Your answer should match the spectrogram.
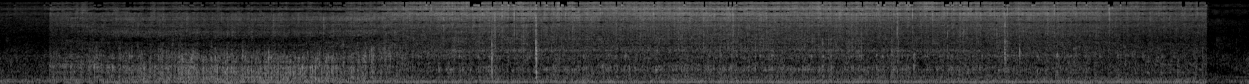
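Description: Dinner sizzles steadily in a pan, a continuous frying hiss that grows slightly louder partway through, with faint clicks of stirring and a low steady hum beneath, no voices.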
